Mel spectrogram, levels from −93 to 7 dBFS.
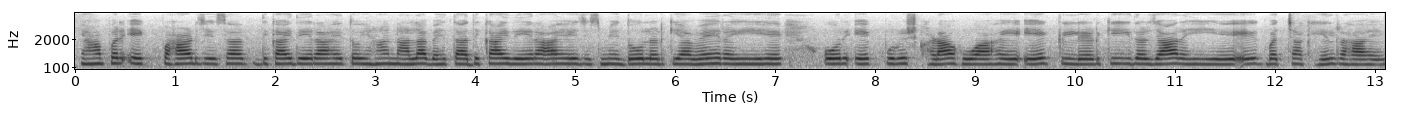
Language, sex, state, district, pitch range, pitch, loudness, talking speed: Hindi, female, Maharashtra, Nagpur, 240-250 Hz, 245 Hz, -16 LUFS, 185 wpm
